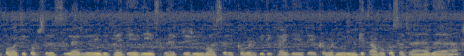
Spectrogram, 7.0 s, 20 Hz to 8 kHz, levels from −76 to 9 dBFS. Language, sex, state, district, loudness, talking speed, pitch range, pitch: Maithili, female, Bihar, Begusarai, -17 LUFS, 250 wpm, 165-180 Hz, 175 Hz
